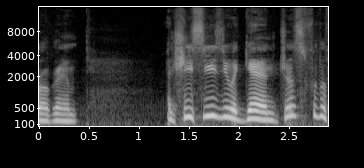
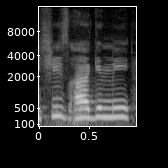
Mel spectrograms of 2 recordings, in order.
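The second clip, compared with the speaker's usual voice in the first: ordinary talk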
